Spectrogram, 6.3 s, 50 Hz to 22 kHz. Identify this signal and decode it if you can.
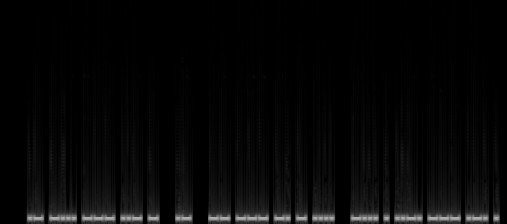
Morse code, heard as a keyed tone, about 34 wpm, 700 Hz. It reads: ABOUT A MONTH BEFORE
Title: Sentences from Top 1000 Words - Review Part 5 - 35wpm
